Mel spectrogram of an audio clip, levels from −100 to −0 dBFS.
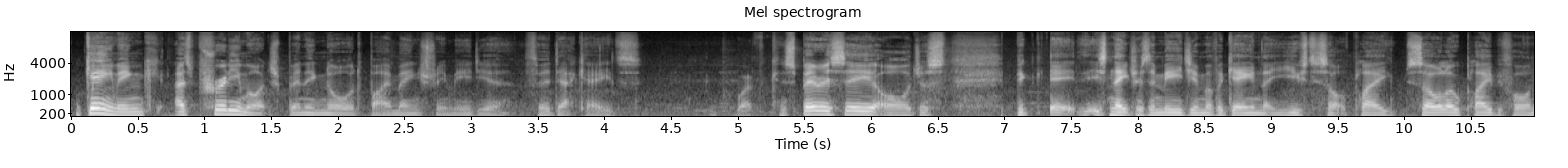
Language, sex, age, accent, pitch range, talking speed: English, male, 30-49, British, 110-130 Hz, 180 wpm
